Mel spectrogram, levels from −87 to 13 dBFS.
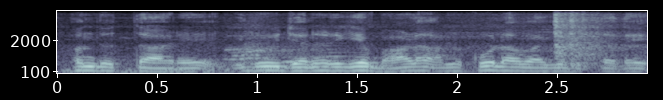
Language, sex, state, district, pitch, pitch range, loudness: Kannada, male, Karnataka, Bijapur, 130 Hz, 115-140 Hz, -17 LUFS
